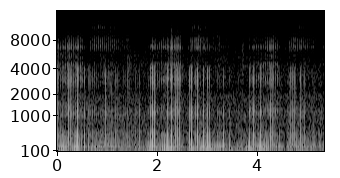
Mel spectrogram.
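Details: Close domestic cat purr, strong buzzing rumble pulsing rapidly, rising and easing with each inhale and exhale in even bursts about every second.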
